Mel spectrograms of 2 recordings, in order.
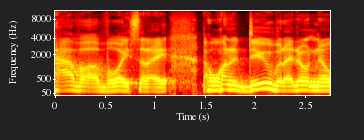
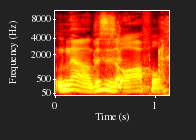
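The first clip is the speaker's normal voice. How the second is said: ordinary talk, nothing marked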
